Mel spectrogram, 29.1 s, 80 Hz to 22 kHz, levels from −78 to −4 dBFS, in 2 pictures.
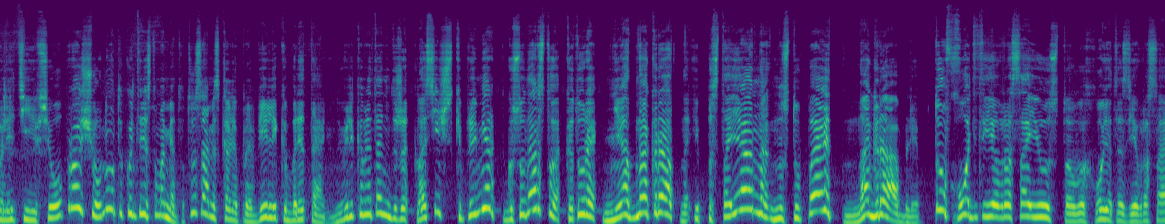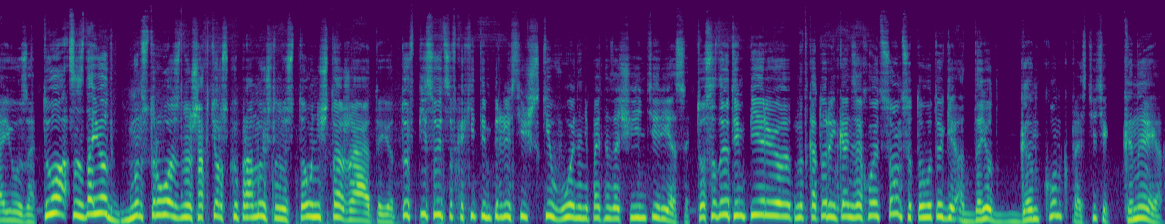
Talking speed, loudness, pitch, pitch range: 145 wpm, -18 LUFS, 205 Hz, 170-230 Hz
